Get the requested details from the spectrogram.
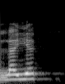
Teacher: کاف میں ہمس کی صفت ہوگی اور کاف باریک ہوگا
